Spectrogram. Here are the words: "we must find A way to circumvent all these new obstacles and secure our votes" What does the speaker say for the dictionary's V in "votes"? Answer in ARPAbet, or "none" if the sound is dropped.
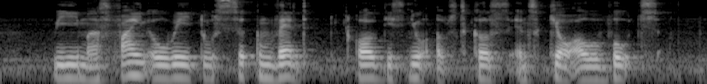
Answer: V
